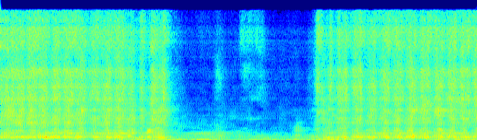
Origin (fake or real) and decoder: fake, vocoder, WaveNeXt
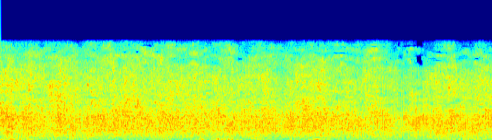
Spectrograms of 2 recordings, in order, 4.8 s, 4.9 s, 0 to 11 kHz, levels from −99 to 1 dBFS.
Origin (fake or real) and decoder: fake, vocoder, WaveNeXt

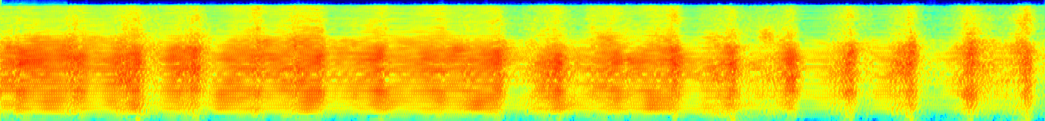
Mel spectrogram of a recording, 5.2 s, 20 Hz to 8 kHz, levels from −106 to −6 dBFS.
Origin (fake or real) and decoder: fake, vocoder, WaveNeXt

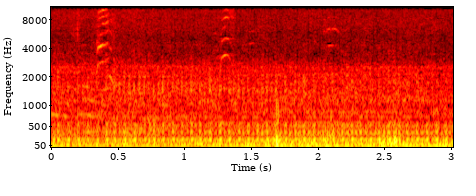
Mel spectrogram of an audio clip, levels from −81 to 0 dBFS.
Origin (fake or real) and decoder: real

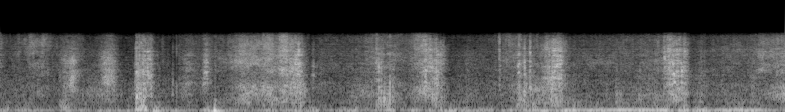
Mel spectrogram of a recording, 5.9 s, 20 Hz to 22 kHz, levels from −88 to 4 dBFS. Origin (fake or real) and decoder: fake, vocoder, WaveNeXt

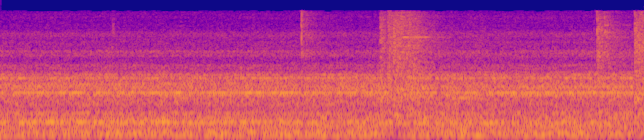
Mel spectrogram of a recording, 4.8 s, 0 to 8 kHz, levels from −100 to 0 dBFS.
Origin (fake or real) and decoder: real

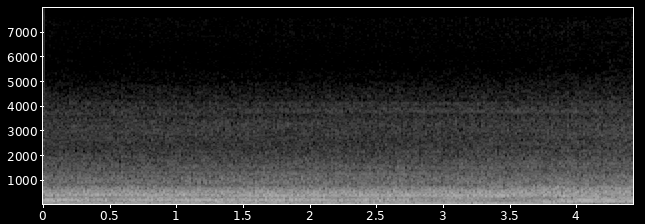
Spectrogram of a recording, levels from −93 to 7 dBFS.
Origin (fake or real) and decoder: real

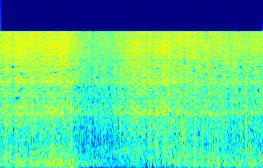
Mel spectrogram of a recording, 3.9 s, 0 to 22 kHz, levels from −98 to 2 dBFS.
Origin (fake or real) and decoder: real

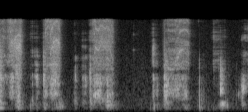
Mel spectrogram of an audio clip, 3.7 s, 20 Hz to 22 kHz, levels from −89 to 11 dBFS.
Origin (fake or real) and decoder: real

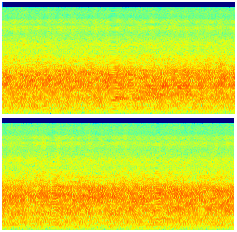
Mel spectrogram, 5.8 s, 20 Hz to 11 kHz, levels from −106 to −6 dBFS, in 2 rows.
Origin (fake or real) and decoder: fake, vocoder, WaveNeXt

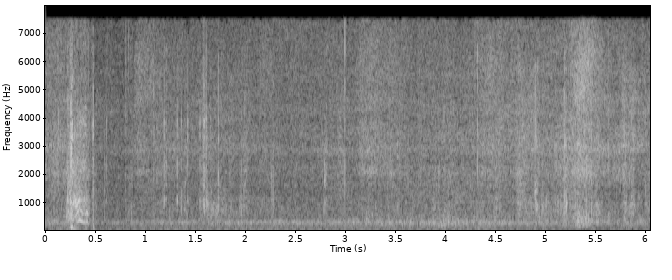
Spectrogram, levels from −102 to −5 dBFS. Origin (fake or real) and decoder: real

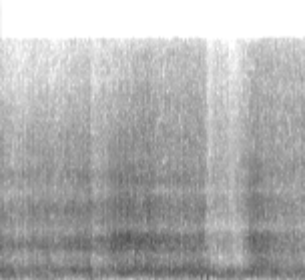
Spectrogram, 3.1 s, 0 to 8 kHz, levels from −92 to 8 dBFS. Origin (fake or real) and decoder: fake, vocoder, WaveNeXt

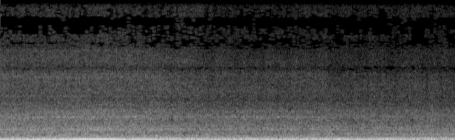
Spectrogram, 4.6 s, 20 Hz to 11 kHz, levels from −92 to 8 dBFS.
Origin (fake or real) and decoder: real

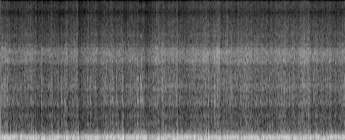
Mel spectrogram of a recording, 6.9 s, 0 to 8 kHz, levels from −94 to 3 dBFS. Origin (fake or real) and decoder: fake, vocoder, WaveNeXt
